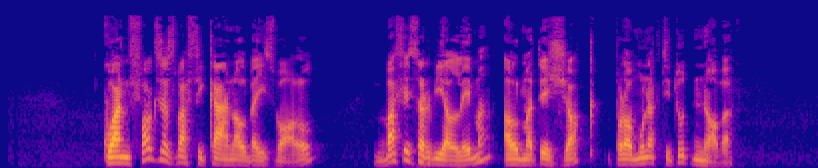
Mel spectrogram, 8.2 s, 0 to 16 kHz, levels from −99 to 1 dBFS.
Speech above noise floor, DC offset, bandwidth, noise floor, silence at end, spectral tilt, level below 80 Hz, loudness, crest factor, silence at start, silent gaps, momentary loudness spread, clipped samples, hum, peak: 60 dB; under 0.1%; 11.5 kHz; -86 dBFS; 0.9 s; -5.5 dB/octave; -66 dBFS; -27 LUFS; 26 dB; 1.05 s; none; 15 LU; under 0.1%; none; -2 dBFS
